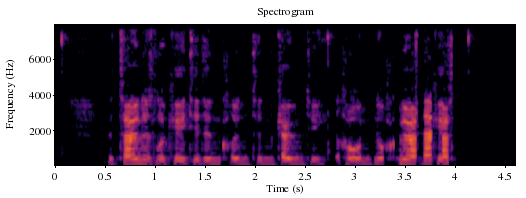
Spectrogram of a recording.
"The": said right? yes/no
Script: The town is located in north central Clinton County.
yes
